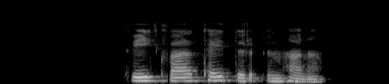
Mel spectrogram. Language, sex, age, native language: Icelandic, female, 60-69, Icelandic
